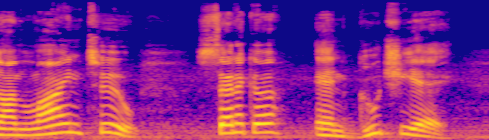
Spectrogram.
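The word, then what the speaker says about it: Gauthier: line two, Senica and Guccier. I'm always tempted to say Gothier because that's how it's spelled. I think it's funny that it's spelled gothier, but you get guch out of that somehow.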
